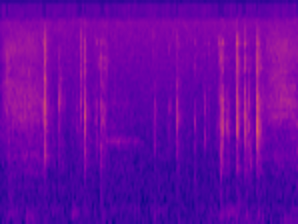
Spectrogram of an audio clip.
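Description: Keys being tapped on a computer keyboard in scattered bursts of quick clicks, fairly close but soft, with a brief faster flurry near the end and no voices.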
